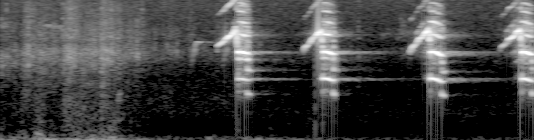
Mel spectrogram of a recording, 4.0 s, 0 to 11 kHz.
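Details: Golden eagle calling on 17 April 2021 during the second visit of the day: four loud, harsh notes, each dropping sharply from high to lower pitch with a rough, layered tone, spaced under a second apart after a soft rustle.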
